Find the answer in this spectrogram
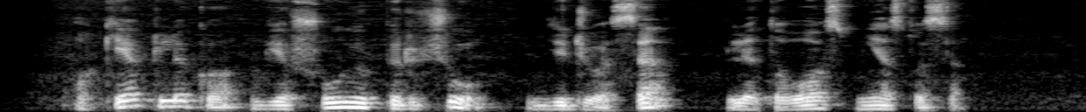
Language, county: Lithuanian, Vilnius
